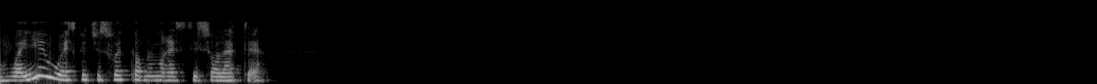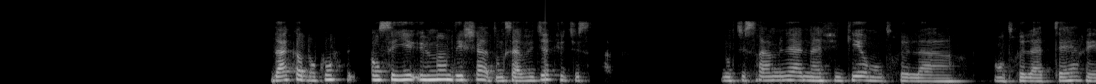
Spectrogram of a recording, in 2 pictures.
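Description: The whole clip carries Speex codec damage: the speech is plainly hoarse and noisy, with that grainy CELP texture from a starved excitation, which fits a mid-rate setting around 16.8 kbps. Nothing comes through above 7.7 kHz, so the top end sounds capped.

From 2.97 to 5.80 s there's a run of CD scratch ticks, 11 of them at roughly four a second, the longest about 10 ms. That's a blemish knocking out more data than error correction can rebuild on each turn, so the player patches or mutes those samples. It happens again from 15.85 to 18.12 s, with 9 ticks at a similar rate and the longest under 10 ms.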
